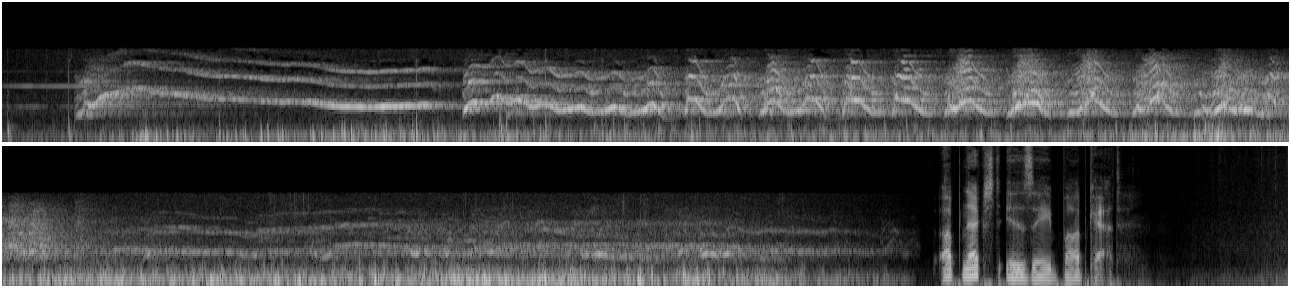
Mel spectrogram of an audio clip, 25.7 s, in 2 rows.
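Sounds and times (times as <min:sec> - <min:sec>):
pack of coyotes howling: 0:00.0 - 0:22.0
speech: 0:22.4 - 0:24.2.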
